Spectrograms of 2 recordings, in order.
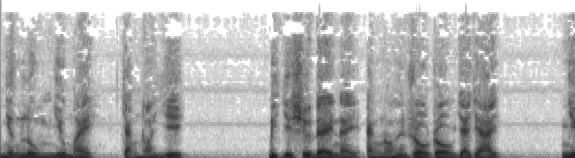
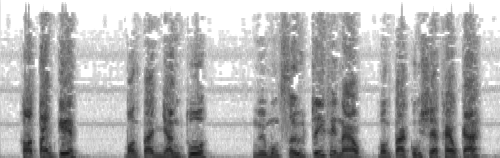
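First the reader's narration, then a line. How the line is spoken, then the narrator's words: Indignant shout. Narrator (Vietnamese): Hai sư đệ dù gì cũng là trưởng bối trong phái Hoa Sơn, đâu có thể như vậy được, liền quát lên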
